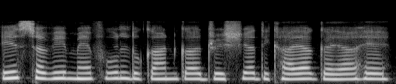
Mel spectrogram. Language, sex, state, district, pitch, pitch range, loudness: Hindi, female, Assam, Kamrup Metropolitan, 255 Hz, 250-270 Hz, -14 LUFS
